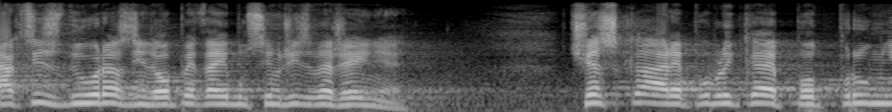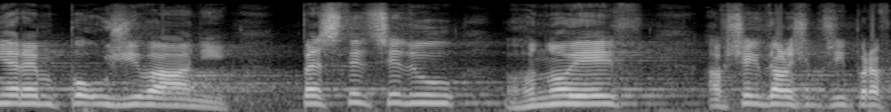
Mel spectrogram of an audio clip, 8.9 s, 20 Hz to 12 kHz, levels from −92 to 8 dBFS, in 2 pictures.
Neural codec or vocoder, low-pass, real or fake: none; 10.8 kHz; real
